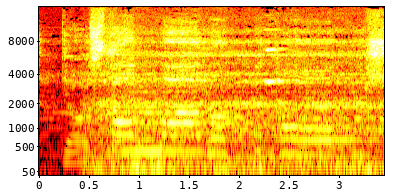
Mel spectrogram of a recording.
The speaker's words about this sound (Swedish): Så tåget rullar liksom in på perrongen.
